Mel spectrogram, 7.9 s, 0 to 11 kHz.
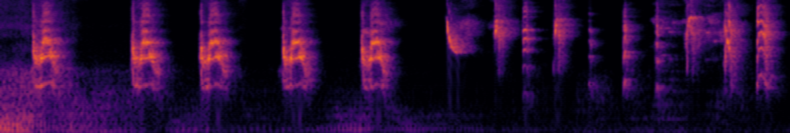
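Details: Agitated caged long-tailed shrike giving five harsh rasping notes about once every 0.7 seconds, then a quicker series of short sharp chips and squeaky notes.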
